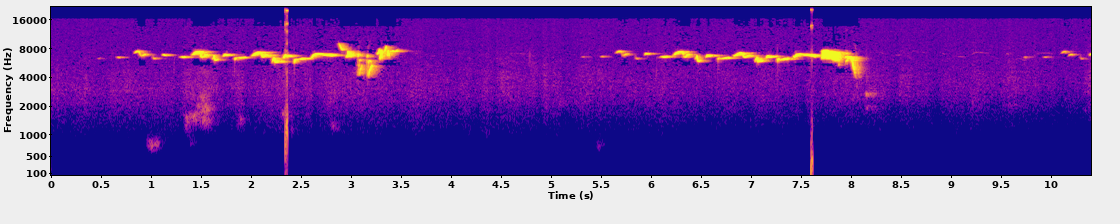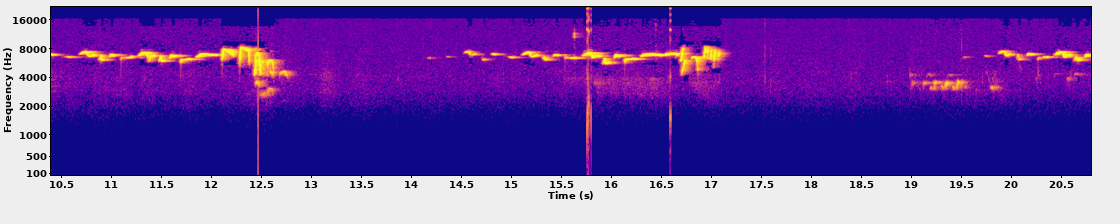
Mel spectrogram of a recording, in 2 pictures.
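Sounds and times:
bird singing very high rapid chirps and dense twittering: 0:00.4 - 0:03.6, 0:05.3 - 0:08.2, 0:09.7 - 0:12.8, 0:14.2 - 0:17.2, 0:19.0 - 0:20.8.

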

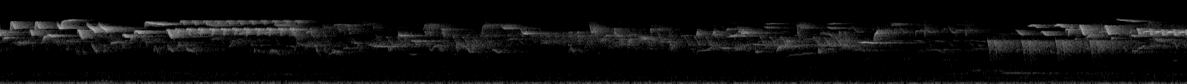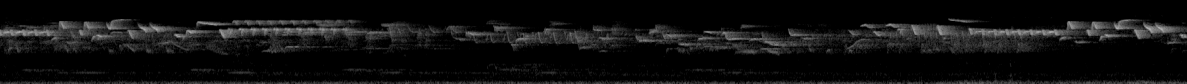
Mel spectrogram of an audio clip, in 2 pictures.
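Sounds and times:
birds chirping and trilling: 0:00.0 - 0:23.7.

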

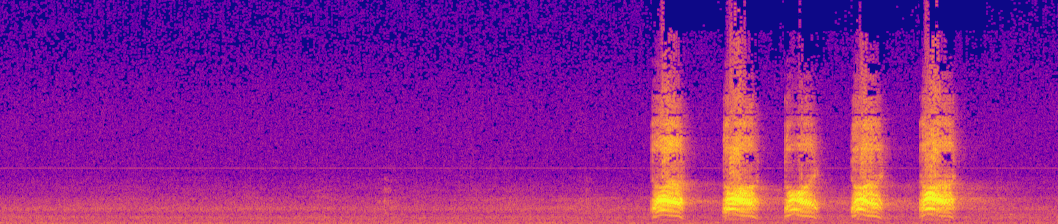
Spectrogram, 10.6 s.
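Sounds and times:
bird cawing: 0:06.5 - 0:09.9.

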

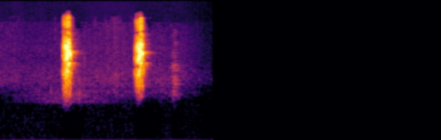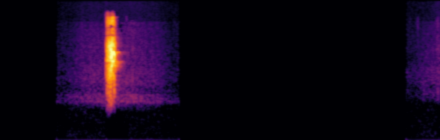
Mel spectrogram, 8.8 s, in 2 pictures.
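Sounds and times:
bird chattering: 0:00.6 - 0:01.5, 0:05.5 - 0:05.7.

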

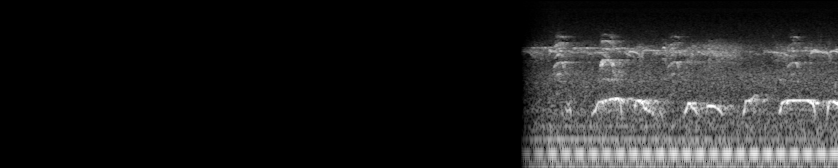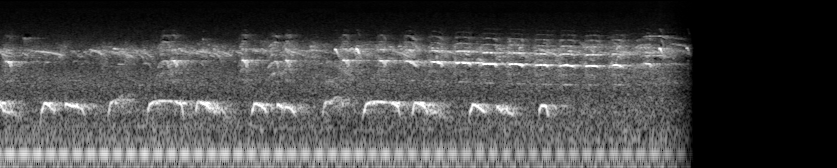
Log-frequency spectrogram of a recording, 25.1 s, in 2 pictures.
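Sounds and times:
low hooting arched bird calls: 0:07.9 - 0:22.9.

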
